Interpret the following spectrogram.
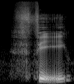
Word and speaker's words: phi: phi or phi will be pronounced like the PH in photo, or like F in English.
